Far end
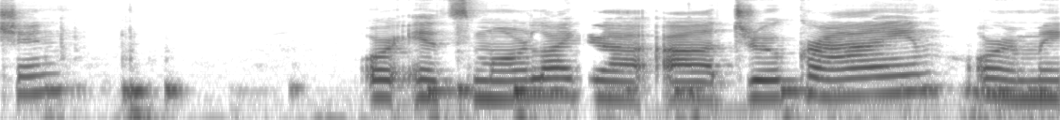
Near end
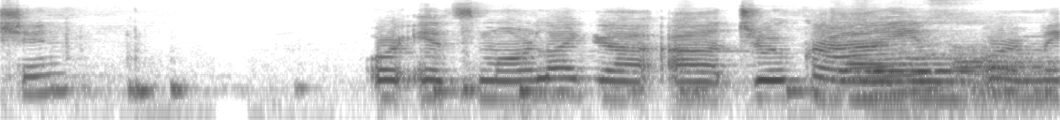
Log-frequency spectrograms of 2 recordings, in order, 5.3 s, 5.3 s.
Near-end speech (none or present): present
